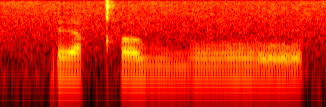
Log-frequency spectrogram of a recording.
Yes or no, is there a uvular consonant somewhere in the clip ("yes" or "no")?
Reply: yes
